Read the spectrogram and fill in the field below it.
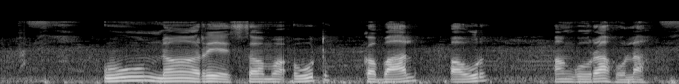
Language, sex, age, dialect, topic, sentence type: Bhojpuri, male, 25-30, Western, agriculture, statement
